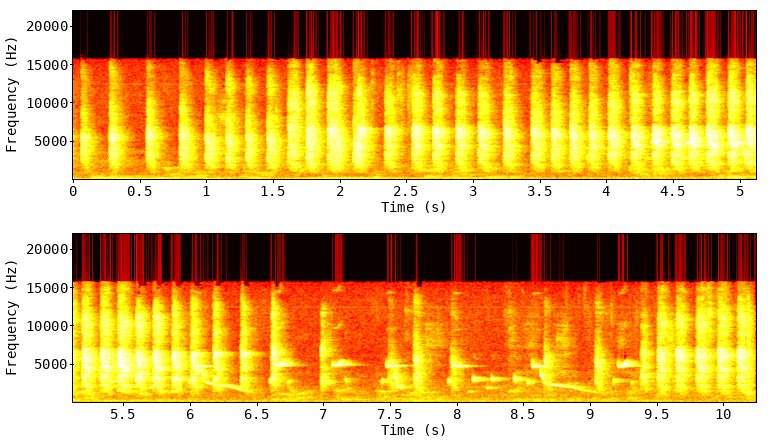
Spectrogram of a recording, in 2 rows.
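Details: Young Java sparrows, 30 and 32 days after hatching, January 2012; fast continuous raspy chirping for six seconds, then sparser calls mixed with clear downward-sliding whistled notes.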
